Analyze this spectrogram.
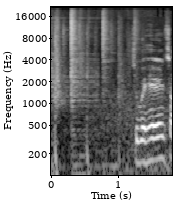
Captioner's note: none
